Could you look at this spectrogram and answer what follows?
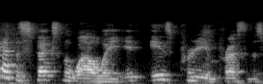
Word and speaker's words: Huawei: It's Huawei? I thought it was Hawaii or something crazy like that.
